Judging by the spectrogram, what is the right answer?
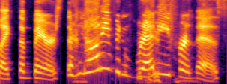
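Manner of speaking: very whiny, high, swooping, complaining voice. Mimicking someone's complaint to a co-host, in a mock-whiny voice. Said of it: "the whiniest voice".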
